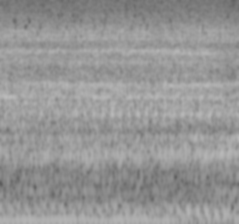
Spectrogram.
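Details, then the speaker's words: Jeep Trackhawk-killer build, supercharged, with tube headers, high-flow cats and catback exhaust, just started cold in the shop. Steady idle with a thin high whine over the engine rumble: normal supercharger whine at idle. "Then up here you got that supercharger whine going on here. You can hear that really well."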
